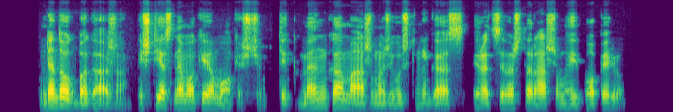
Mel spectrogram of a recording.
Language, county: Lithuanian, Kaunas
